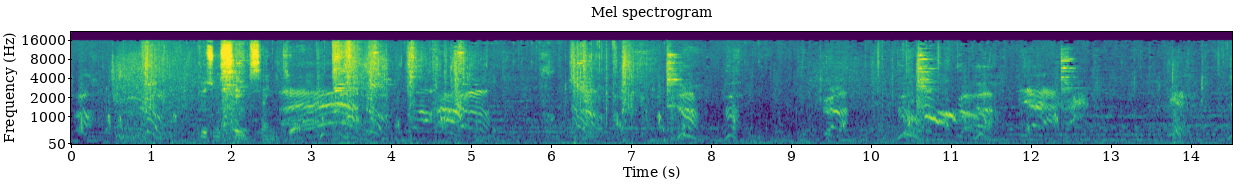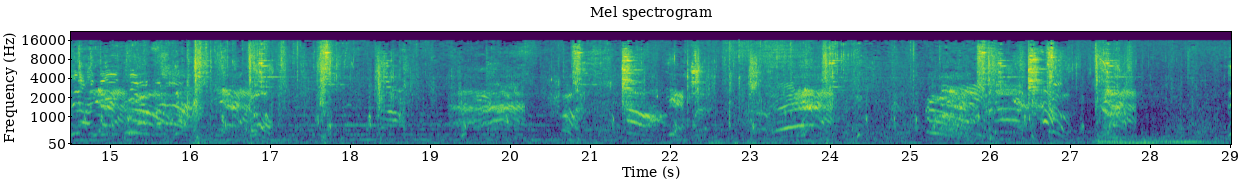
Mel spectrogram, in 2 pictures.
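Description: Swords clash and strike in quick bursts.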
